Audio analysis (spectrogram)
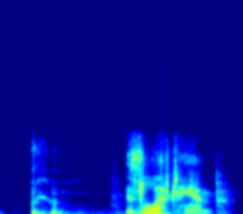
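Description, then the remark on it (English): A man coughs in two harsh, throaty bursts, the second one longer and more strained, with a short pause between them. “He's coughing.”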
